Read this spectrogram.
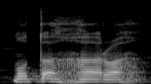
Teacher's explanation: تو کو ہا سے ملائیں گے اور ہا کی آواز جو ہے یہ حلق سے نکلے گی ، مطہرہ، اور آخر میں بھی ہا کو ظاہر کریں گے،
